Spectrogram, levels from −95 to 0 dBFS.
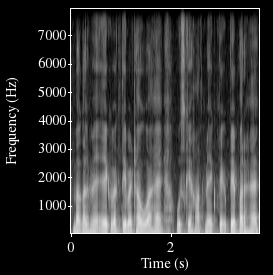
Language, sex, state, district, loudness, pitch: Hindi, male, Jharkhand, Garhwa, -19 LUFS, 120 Hz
